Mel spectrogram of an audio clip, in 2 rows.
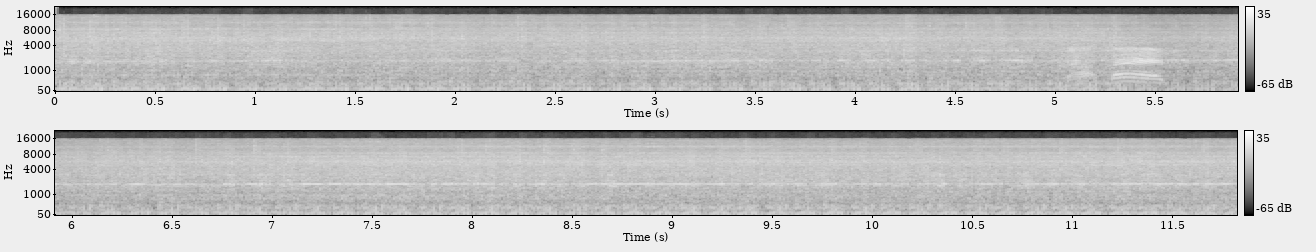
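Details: Squarebody truck that sat in a field about 10 years, running after new fuel pump, fuel lines, spark plugs and plug wires; steady even low rumble with regular beat, no knocks or misses; normal idle.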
